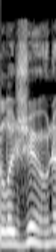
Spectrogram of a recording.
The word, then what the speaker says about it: Lejeune: Marcel Lejeune, or Lejeune, if I were to use my French pronunciation, worked at Texas A&M in the Newman Club, is one of the words I guess you could use to describe it.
